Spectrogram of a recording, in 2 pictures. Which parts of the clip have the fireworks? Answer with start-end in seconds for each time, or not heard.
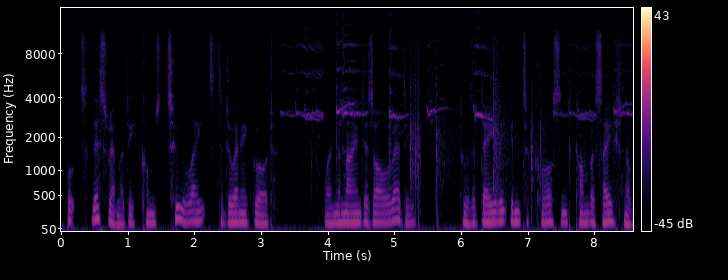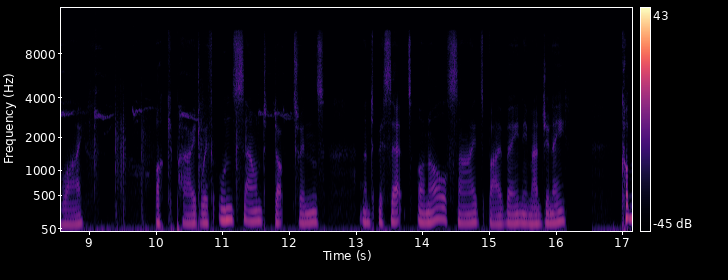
3.2-12.1.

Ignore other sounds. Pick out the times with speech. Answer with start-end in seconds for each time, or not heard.
0.0-17.1.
